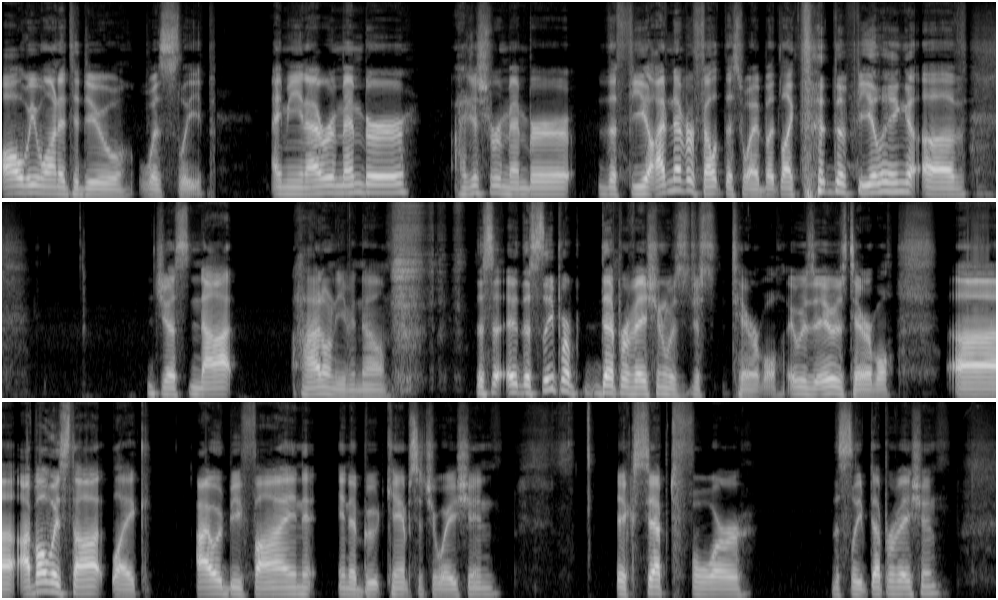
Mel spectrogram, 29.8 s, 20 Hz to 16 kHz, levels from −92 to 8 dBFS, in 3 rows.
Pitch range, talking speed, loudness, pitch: 110-130 Hz, 125 wpm, -21 LUFS, 120 Hz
